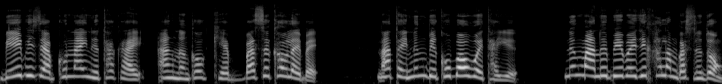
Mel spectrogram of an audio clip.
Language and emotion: Bodo, angry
